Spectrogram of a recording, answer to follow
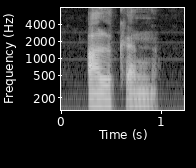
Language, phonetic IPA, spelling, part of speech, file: Polish, [ˈalkɛ̃n], alken, noun, Pl-alken.ogg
